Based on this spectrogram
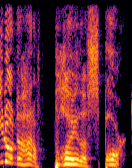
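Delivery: very high, shrill scolding shout. Retelling being yelled at by people who never played: imitating someone yelling. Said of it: "to get yelled at by people".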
